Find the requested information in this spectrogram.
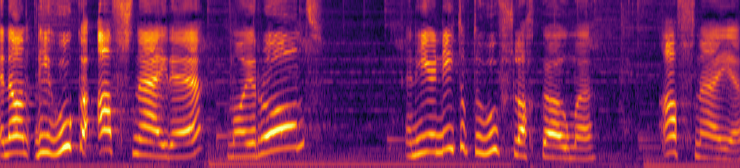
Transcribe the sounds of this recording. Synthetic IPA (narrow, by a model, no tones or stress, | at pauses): ɛndɑndiɦukəʔɑfsnɛjdəɛmoːjrɔnt | ɛnɦiːɹnitɔb̚dəɦufslɑχkowmə | ʔɑfsnɛjə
